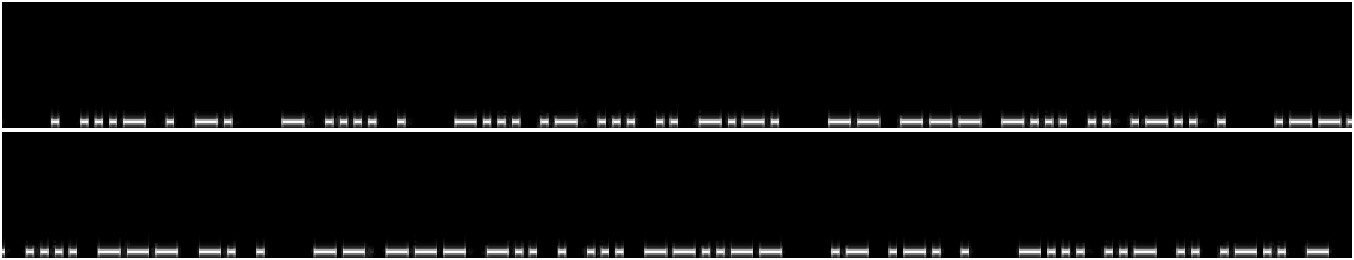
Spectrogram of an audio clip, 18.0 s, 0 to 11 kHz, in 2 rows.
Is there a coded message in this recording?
Yes: Morse code from 0.3 to 17.9 s, heard as a keyed tone, about 25 wpm, 600 Hz. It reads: EVEN THE BASIC MOBILE PHONE MODES, ARE BUILT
